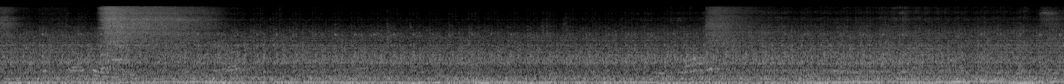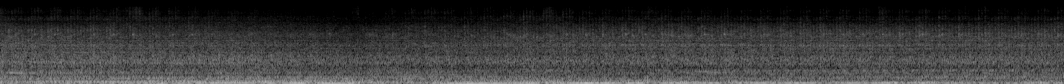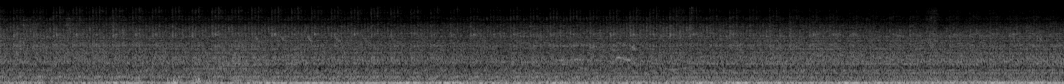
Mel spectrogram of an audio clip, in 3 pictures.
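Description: Steady outdoor background rumble that swells and falls at the low end, with a short hiss about a second in and another about seven seconds in.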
